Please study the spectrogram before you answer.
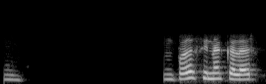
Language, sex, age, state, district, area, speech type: Tamil, female, 18-30, Tamil Nadu, Kallakurichi, rural, conversation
